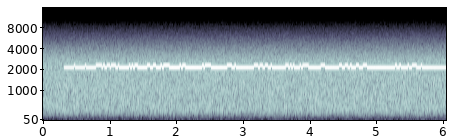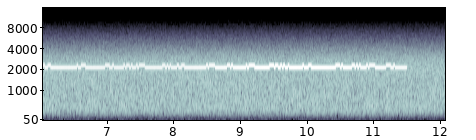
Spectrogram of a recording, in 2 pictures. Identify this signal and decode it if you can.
RTTY (45.45 baud, 170 Hz shift), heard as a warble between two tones, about 2200 Hz centre, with radio static. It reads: SIEBEN PREMIUM-WANDERWEGE FUHREN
